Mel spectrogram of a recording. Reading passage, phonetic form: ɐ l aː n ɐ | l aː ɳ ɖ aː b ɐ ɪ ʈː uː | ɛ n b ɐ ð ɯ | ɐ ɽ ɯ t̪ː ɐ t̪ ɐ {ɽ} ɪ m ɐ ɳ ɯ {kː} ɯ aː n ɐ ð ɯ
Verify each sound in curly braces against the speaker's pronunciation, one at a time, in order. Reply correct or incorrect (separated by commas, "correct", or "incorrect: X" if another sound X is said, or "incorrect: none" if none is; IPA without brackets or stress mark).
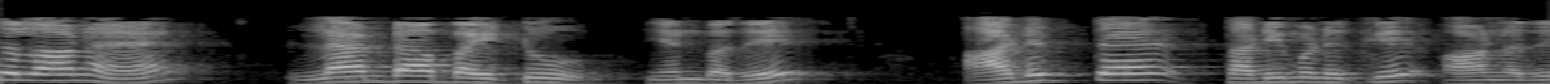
correct, correct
